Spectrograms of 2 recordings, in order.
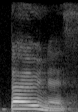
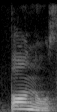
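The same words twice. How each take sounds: First: It is said with a rounded English o sound. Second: It is said with a Polish-sounding first vowel. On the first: The speaker calls it right. "we should say bonus" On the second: The speaker calls it wrong. "many people pronounce it in a very Polish way"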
